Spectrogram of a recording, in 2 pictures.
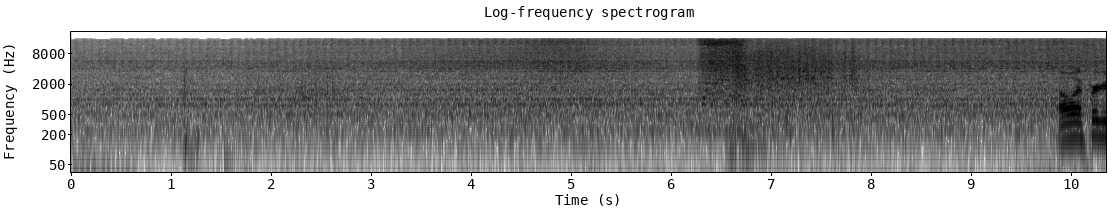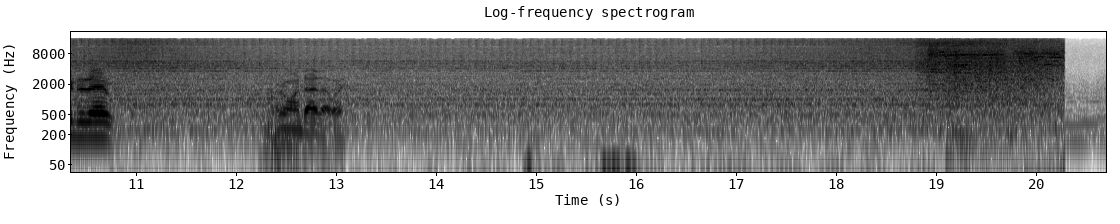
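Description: A spinning saw blade whirs steadily.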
